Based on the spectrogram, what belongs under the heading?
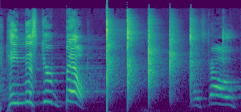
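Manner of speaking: high, drawn-out mock call. Calling on listener in put-on voice.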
